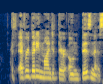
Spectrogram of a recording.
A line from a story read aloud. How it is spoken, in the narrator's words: said the Duchess in a harsh growl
